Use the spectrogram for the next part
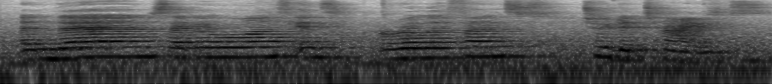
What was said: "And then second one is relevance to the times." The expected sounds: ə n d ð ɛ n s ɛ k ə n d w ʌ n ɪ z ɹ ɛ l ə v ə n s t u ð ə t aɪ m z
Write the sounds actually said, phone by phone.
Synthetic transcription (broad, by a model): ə n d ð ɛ n s ɛ k ə n d w ʌ n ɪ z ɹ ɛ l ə f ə n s t u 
